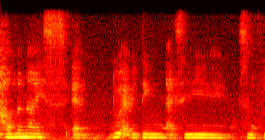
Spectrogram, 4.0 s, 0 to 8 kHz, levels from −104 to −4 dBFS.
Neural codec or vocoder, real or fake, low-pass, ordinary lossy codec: codec, 24 kHz, 0.9 kbps, WavTokenizer, medium speech release version 2; fake; 7.2 kHz; none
